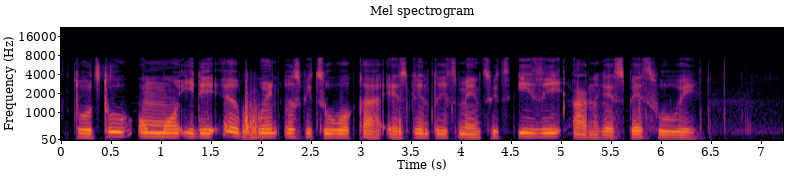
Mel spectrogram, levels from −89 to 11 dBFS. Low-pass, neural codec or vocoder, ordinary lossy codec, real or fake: 7.2 kHz; none; none; real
